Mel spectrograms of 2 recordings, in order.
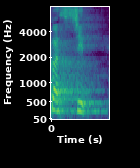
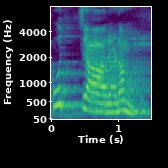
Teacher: जो दंत वर्ण है वो तालव्य वर्ण में बदल जाता है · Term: इष्टुत्व संधि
